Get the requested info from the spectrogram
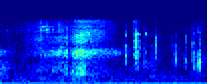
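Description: Small Beyblade parts of metal and plastic being handled and fitted together by hand: a soft rustling hiss, then a quick run of small sharp clicks in the second half.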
